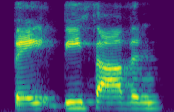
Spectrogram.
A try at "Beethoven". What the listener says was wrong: Beethoven. Beethoven. You're using the wrong syllables. The wrong emphasis on the wrong syllables.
